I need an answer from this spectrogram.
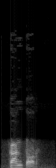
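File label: "kantor", Indonesian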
